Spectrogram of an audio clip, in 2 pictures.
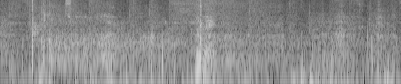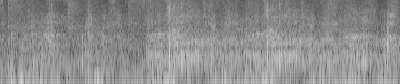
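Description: A tennis rally on an indoor hard court: sharp pops of racket strikes and ball bounces about a second or so apart, over players' shoes scuffing and pounding across the court.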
